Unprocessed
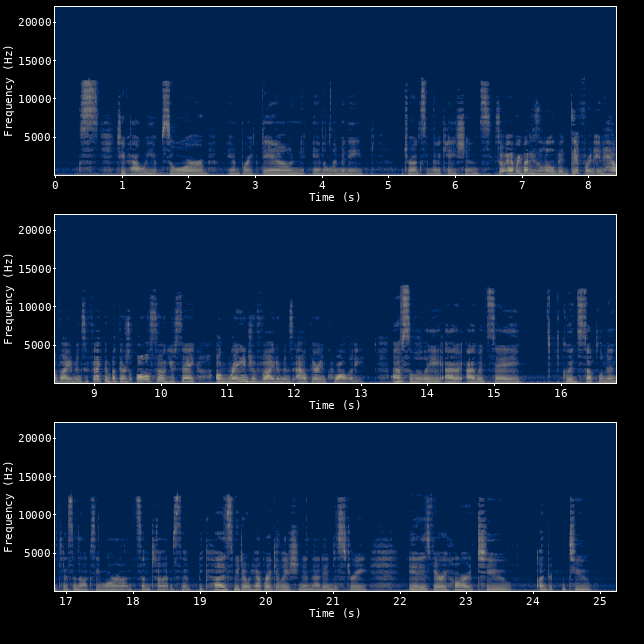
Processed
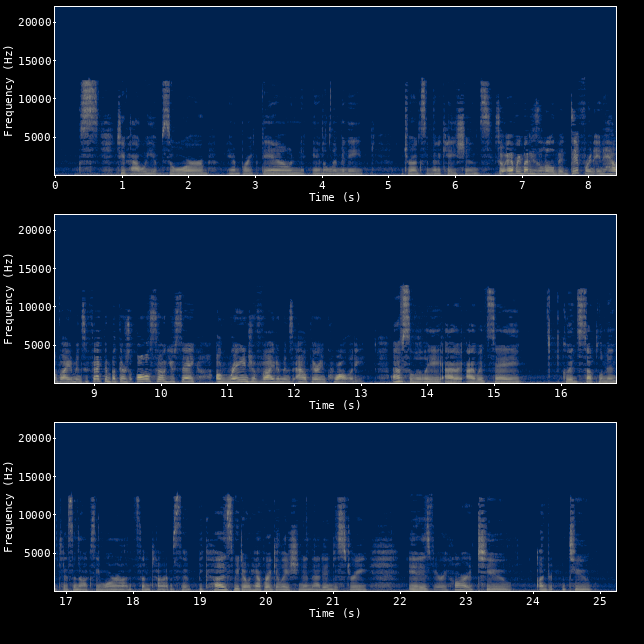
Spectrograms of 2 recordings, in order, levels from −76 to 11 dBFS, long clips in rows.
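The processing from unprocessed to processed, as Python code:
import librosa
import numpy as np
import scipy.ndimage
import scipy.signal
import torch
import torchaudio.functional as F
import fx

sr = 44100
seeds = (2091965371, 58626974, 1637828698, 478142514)

y = fx.peak_eq(x, sr, hz=5200.0, db=-6.0, octaves=1.5, at=(1.56, 3.97))
y = fx.lowpass(y, sr, hz=fx.line((18.07, 5100.0), (18.53, 2100.0)), slope=12, at=(18.07, 18.53), fade=0.02)
y = fx.edit(y, sr, fx.fade_in_from(start_s=22.51, length_s=0.58, floor_db=-16.5), tone=tone)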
